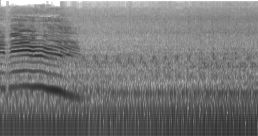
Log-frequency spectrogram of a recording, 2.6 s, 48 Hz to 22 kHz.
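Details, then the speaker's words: First start of freshly built Ford Coyote V8 on jack stands: after a shout, smooth even low idle with steady rumble, no ticking or knocking; sounds good, slight smoke from residue burning off. "Yeah, that's awesome. Sounds good, dude. Sounds good."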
